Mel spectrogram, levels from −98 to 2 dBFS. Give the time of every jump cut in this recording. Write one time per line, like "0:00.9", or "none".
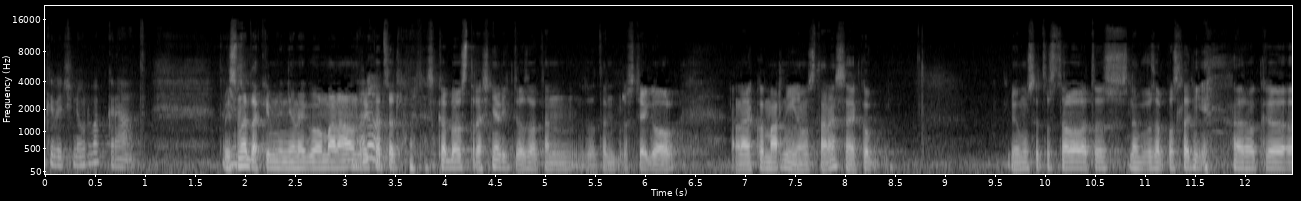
none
